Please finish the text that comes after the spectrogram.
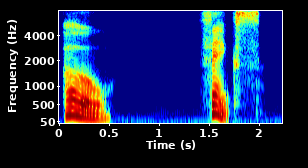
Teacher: with a falling tone and you know immediately that's sarcasm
